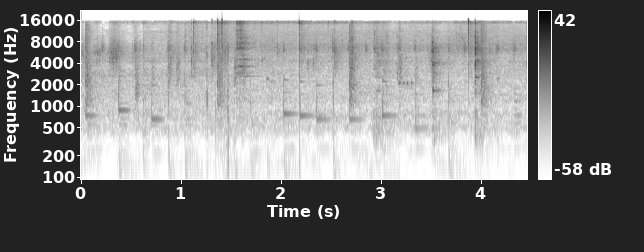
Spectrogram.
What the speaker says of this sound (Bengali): ফোড়নটা এখন লাল করে ভেজে নেব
